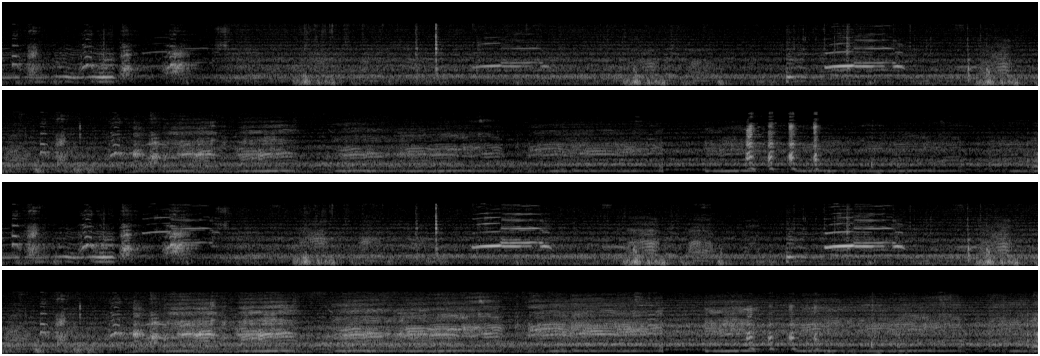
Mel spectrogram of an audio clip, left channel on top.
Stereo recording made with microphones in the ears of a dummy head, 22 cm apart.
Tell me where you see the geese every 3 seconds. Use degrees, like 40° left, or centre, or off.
80° right, 60° right, 30° right, 10° right, 40° right, 60° right, 80° right.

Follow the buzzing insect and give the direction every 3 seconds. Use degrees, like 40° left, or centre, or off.
20° left, 20° left, 20° left, centre, 20° right, 40° right, 50° right.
